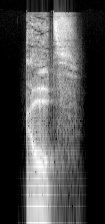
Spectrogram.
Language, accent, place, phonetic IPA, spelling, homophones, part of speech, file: German, Germany, Berlin, [ʔals], Alls, als, noun, De-Alls.ogg
- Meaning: genitive singular of All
